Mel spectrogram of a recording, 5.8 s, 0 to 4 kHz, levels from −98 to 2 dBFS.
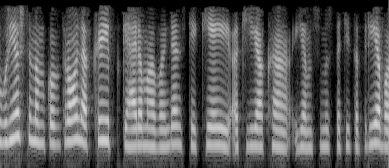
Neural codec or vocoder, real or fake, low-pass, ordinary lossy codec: codec, 16 kHz, 0.3 kbps, FocalCodec; fake; 3.6 kHz; MP3, 32 kbps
